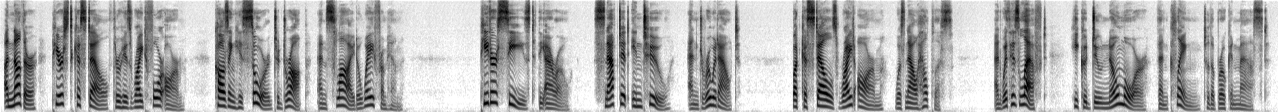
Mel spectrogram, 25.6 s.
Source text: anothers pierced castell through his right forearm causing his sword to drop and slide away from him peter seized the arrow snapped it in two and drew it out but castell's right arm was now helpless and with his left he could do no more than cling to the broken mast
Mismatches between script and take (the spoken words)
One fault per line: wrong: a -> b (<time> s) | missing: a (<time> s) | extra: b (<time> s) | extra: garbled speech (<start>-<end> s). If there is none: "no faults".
wrong: anothers -> another (0.1 s)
